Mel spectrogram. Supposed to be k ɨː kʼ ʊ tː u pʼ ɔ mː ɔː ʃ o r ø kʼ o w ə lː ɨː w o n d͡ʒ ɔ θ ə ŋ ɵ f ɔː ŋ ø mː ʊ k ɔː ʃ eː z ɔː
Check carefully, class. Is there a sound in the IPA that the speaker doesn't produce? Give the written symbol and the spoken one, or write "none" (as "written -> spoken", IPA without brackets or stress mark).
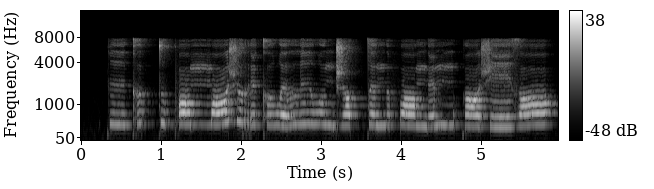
θ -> tː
